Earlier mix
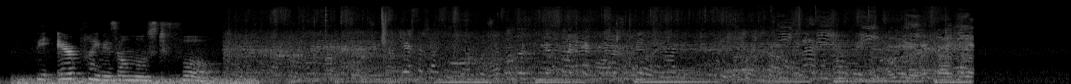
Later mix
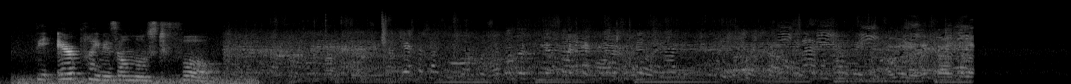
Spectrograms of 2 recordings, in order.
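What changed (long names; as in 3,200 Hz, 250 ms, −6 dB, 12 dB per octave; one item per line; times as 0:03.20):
speech +5.5 dB
master: add three-way crossover with the lows and the highs turned down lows −15 dB, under 450 Hz, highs −16 dB, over 7,900 Hz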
